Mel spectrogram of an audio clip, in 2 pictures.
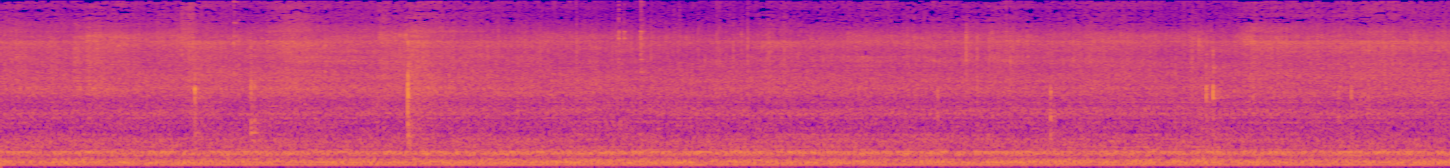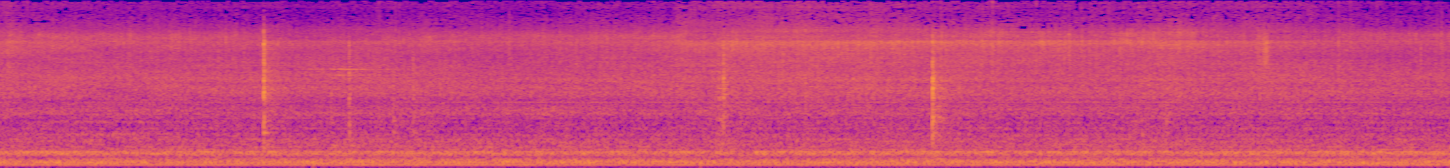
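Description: Tandoori chicken drumsticks sizzling steadily on a ridged grill pan, with a few sharp clicks scattered through and a low hum underneath.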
